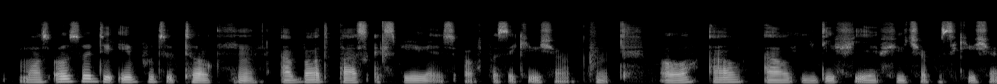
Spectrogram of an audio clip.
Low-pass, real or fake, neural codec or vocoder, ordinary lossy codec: none; real; none; none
